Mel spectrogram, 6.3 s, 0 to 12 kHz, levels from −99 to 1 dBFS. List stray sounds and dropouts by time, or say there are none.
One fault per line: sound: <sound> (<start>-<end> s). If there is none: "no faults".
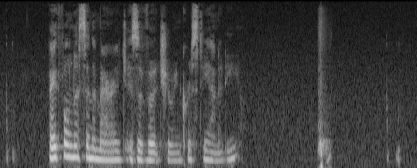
sound: whoosh (4.8-5.0 s)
